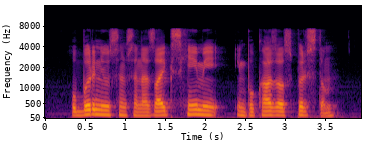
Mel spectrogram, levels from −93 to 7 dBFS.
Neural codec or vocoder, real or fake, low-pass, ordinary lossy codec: none; real; 7.2 kHz; none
